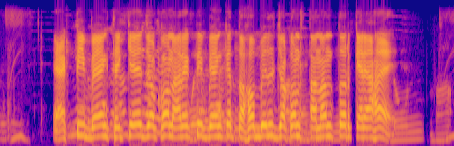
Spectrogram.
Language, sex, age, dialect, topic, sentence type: Bengali, male, 18-24, Jharkhandi, banking, statement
